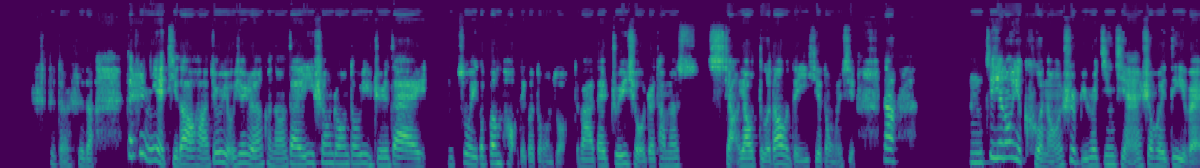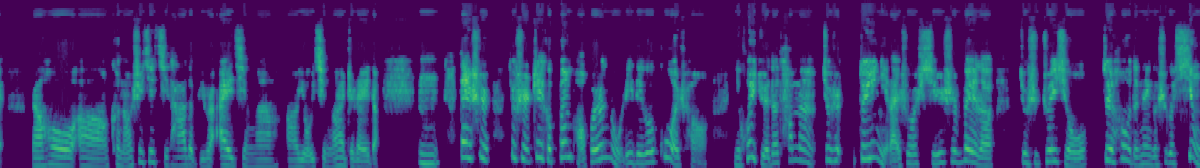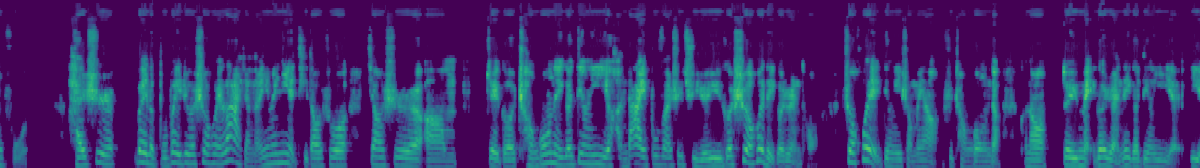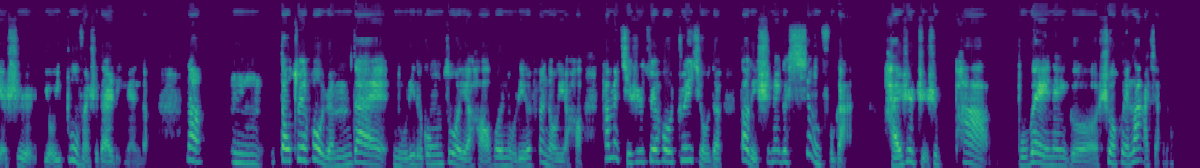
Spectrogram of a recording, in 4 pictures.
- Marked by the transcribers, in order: none
- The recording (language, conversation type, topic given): Chinese, podcast, 你会如何在成功与幸福之间做取舍？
